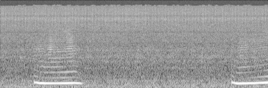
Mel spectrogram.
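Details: Norwegian Forest Cat asleep and snoring contentedly. Two clear, flat, low-pitched whistling breaths, each about three-quarters of a second long and about three seconds apart, over a faint indoor hum.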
